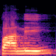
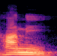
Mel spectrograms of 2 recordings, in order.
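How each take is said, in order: First: The word begins with a p sound. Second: The word begins with an h sound. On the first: This is how the word is spelled. The speaker calls it right. "ঋষিকান্নি পানি" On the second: This is how a local dialect speaker says it. The speaker calls it wrong. "উচ্চারণে কয় হানি"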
